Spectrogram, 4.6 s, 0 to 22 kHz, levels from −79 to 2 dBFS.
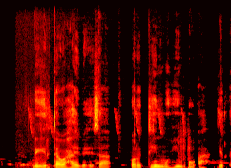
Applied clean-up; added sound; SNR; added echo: classical method spectral subtraction.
